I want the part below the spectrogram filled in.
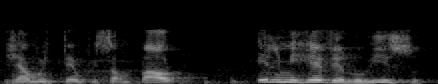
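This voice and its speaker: A man's voice: medium pitch, sing-song, brisk, breathy edge, dull audio. A man from the Brazilian Northeast on a panel, commenting at length and restarting his sentences often. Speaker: panel member. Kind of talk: panel discussion.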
